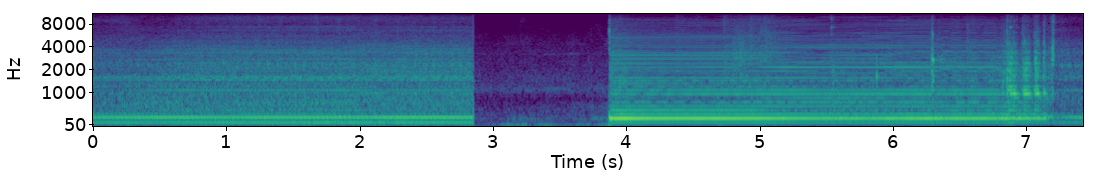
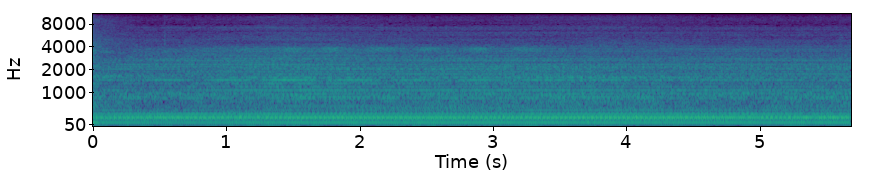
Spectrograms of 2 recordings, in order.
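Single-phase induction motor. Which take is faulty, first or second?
second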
